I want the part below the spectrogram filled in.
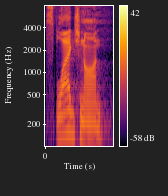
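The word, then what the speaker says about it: splagchnon (σπλάγχνον): He uses a word that's pronounced splagchnon. Splagchnon. It literally means entrails.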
